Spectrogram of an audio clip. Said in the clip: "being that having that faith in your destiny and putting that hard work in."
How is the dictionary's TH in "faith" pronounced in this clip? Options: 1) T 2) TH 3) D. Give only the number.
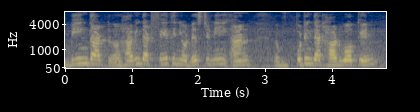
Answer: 1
